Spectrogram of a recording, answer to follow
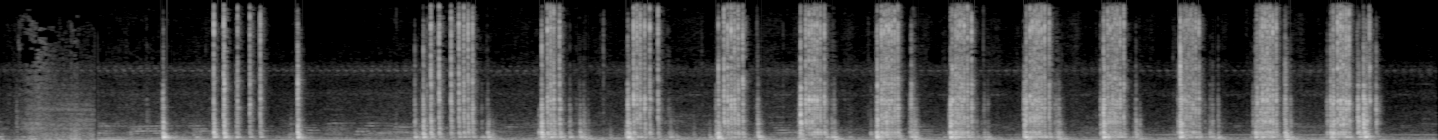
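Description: Hand socket ratchet clicking as it is worked back and forth to tighten the bolt on a grounding post holding a ground wire terminal. A few stray clicks at first, then an even rhythm of about two ratcheting strokes a second from about three seconds in.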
